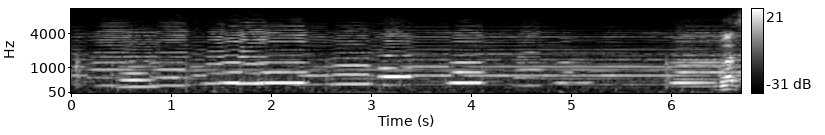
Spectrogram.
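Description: Harmonium playing a short instrumental interlude in a song, a melody moving from note to note without singing.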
